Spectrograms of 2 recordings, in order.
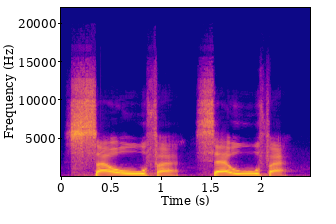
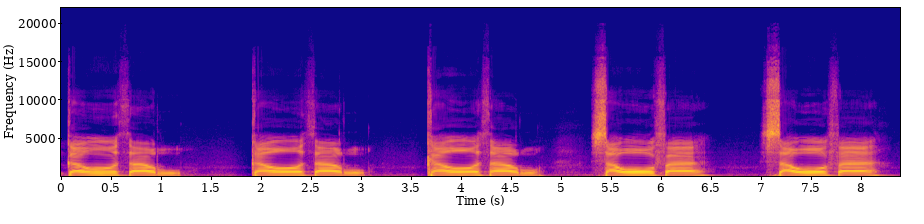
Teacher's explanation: Yang seharusnya bunyi vokalnya u bukan o. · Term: wau bersukun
